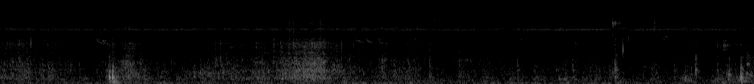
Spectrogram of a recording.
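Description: Faint outdoor background with a steady, high-pitched insect buzz. A single knock comes about a second in, and a brief rustle follows around three seconds in.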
